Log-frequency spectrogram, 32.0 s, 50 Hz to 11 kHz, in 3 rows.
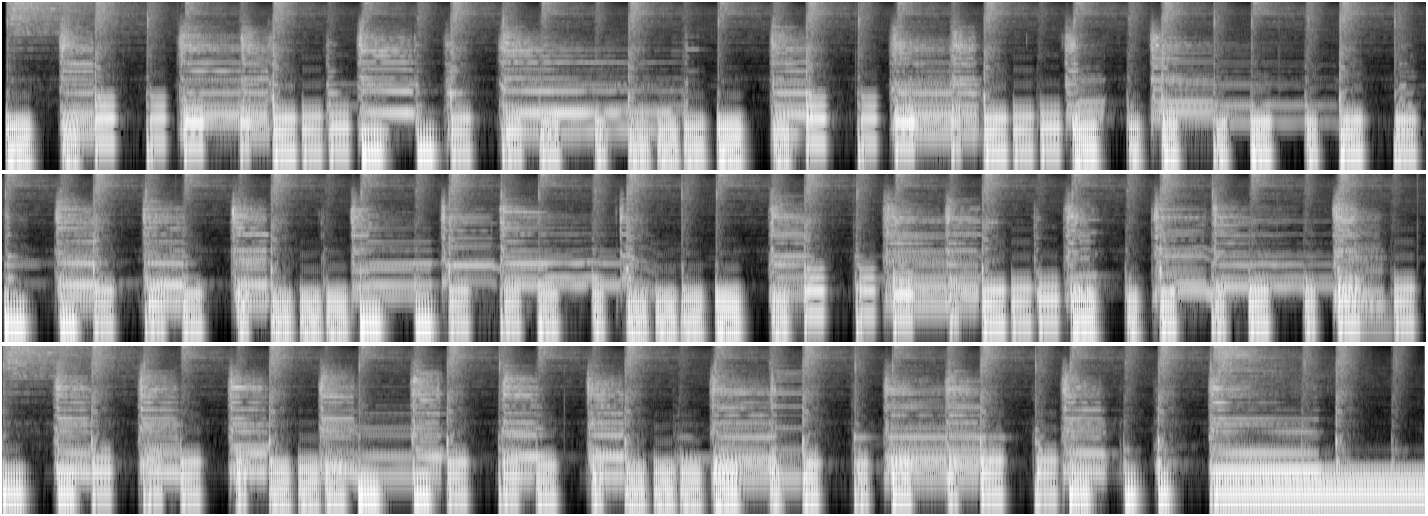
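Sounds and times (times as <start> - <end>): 
blues licks backing track loop: 0.0 - 32.0.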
